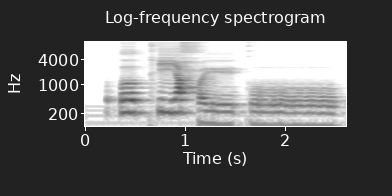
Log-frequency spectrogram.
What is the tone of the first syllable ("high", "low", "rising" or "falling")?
high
